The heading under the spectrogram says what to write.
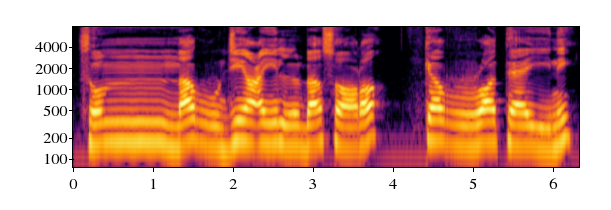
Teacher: یہ را ہے، ہیوی ہے، ساتھ میں مشددہ بھی ہے، یعنی اس پر شد ہے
